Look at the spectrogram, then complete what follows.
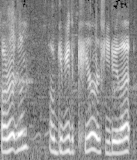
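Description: A woman's voice: on the high side, fairly even intonation, fairly quick, dull audio, background noise. A woman improvising role-play in a game voice chat, answering tersely. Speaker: player role-playing a villain.

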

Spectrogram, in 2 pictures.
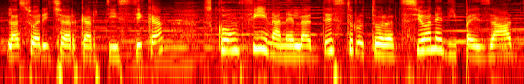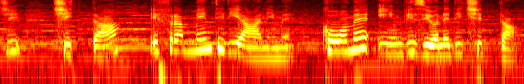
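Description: A woman reading a scripted art-exhibition commentary in a measured, formal manner. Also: medium pitch, expressive, music in the background. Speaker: exhibition narrator. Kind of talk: scripted art-critic narration.

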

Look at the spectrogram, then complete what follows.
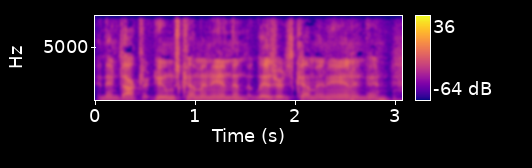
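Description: A man's voice: on the low side, brisk. A man in his sixties, interviewed on a stand mic in a studio, telling long rambling stories and wandering off the question. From grew up abroad, Saudi Arabia, Africa and India. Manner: rambling, digressive, loses the question. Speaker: interviewee, comic collector. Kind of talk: rambling oral-history interview. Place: studio with painted backdrop, indoors. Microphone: stand mic close in front.

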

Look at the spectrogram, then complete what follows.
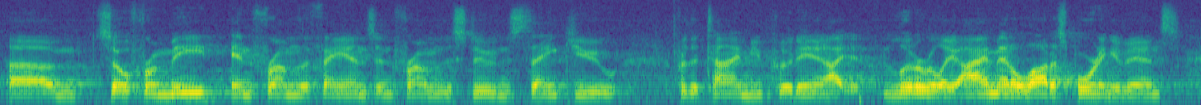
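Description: A man's voice: mid-range voice, moderate pace. A man hosting a school radio show, interviewing a group of students in a casual, encouraging way. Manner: friendly, encouraging, chuckling asides. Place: large classroom with hard walls. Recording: echoey hall with background noise.

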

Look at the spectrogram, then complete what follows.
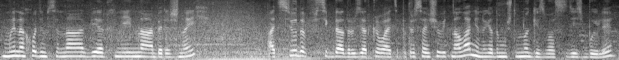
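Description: A woman vlog host narrating a relaxed walking tour to her viewers, outdoors at night on a handheld camera. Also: mid-range voice, moderate pace. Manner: relaxed guide-like commentary, speaking to viewers as friends. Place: outdoors on a city street at night. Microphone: handheld action camera. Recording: street noise behind.

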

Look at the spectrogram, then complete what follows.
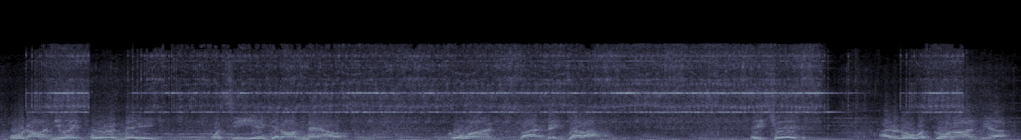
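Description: Man playing a high-pitched crusty old fishing skipper. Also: unhurried, vocal fry, long pauses, music in the background, poor audio. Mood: excited. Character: crusty old fisherman skipper, gruff, bossy, scornful. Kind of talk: amateur radio drama spoof acting.

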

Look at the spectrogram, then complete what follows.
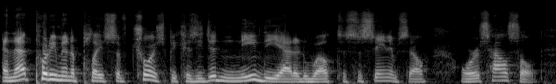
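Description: Older man preaching, slightly high voice, casual tag questions, loud and soft swings. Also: brisk. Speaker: pastor. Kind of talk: sermon. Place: church room with projector screen.

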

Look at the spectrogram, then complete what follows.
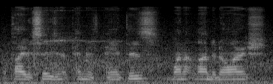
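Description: Young man, Australian accent, laid-back athlete interview, halting conversational delivery, outdoors on camera mic, loud background noise. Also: medium pitch, level tone. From Newcastle, Australia. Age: young adult. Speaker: rugby league player. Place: open-air stadium stand by a running track. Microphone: camera mic a short distance away.

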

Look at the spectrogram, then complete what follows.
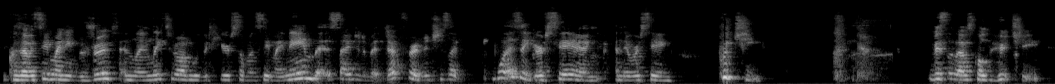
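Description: A woman's voice: mid-range voice, a little fast, poor audio. A woman in her forties from Scotland with a Scottish accent, chatting as a guest on a video call from home and reading out viewers' greetings. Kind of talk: casual video call chat. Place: home room indoors. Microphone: video call webcam.

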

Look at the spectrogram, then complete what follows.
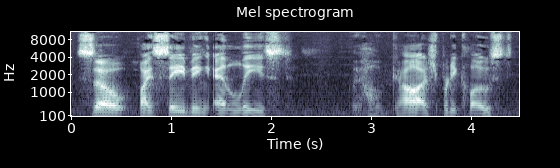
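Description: A man co-hosting a casual gaming podcast, rambling excitedly and thinking out loud as he adds up prices. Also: mid-range voice, takes it slowly, a little hiss or hum. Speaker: podcast co-host.

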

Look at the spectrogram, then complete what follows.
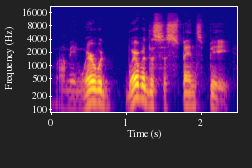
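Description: A man's voice: mid-range voice, sing-song, moderate pace, darkish tone, slightly rough. A man talks casually to camera as a vlogger, rambling and a little self-deprecating. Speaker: vlogger, landscape photographer. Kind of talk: casual vlog talk to camera. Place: small home studio room.

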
